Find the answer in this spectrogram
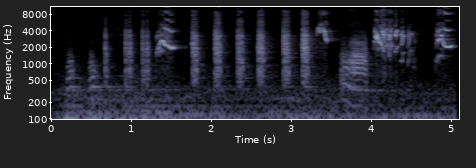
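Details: Javan myna singing with varied fill-in phrases: coarse rasping notes in an uneven series, a curling whistle, then a noisy squawking burst and more whistled slurs, over a faint hum.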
